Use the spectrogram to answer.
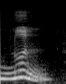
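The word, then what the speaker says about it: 눈: Huruf N kalau di akhir dia dibacanya N. Contohnya itu ada nun.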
